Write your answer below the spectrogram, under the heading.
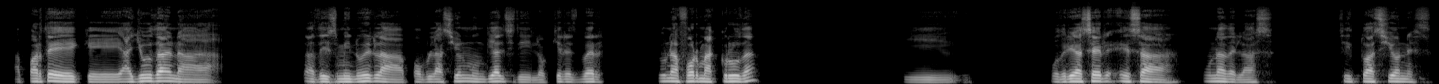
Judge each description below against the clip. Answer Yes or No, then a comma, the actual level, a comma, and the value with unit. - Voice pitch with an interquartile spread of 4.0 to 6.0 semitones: No, average, 3.1 semitones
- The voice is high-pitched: No, low, 130 Hz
